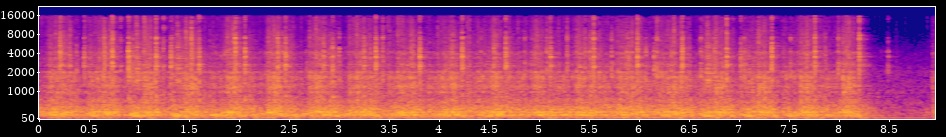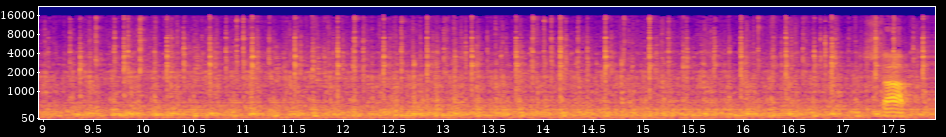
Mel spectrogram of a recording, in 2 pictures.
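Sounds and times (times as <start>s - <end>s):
bat-rolling machine clatter: 0.0s - 8.4s, 9.0s - 17.9s.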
